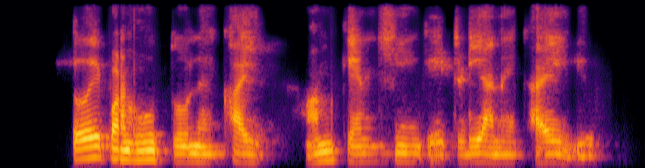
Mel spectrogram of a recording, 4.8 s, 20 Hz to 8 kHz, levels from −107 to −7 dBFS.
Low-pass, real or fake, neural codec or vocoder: 7.2 kHz; fake; codec, 16 kHz, 2 kbps, X-Codec, HuBERT features, trained on general audio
